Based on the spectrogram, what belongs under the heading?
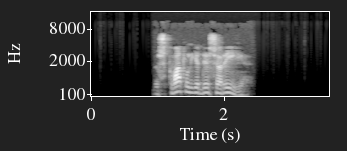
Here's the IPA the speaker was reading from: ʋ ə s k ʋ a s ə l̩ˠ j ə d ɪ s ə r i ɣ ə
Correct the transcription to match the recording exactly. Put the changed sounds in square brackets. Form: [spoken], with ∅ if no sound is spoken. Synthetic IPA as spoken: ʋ ə s k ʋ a [t] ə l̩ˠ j ə d ɪ s ə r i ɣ ə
